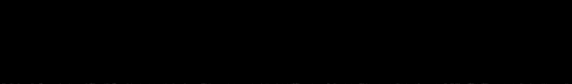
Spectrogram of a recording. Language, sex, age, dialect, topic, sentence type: Telugu, male, 25-30, Central/Coastal, agriculture, question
